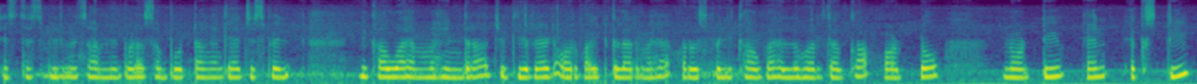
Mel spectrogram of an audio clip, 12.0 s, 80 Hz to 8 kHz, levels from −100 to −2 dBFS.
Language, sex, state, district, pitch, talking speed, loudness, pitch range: Hindi, female, Jharkhand, Garhwa, 260 Hz, 180 wpm, -17 LUFS, 255-275 Hz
